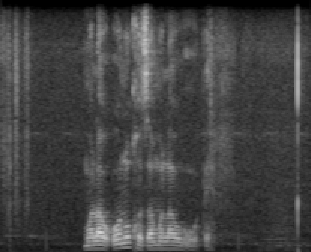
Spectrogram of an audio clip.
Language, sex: Tswana, male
